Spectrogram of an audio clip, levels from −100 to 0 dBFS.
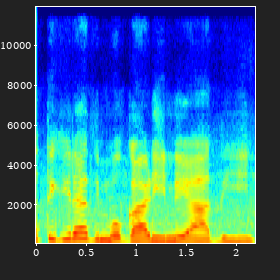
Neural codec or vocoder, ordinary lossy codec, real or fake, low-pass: codec, 24 kHz, 3.1 kbps, DualCodec; none; fake; none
